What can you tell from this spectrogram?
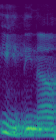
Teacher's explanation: حمزہ اور ہا دونوں اقصی حلق سے ادا ہوتے ہیں، واضح طور پر حمزہ کو ادا کرنا ہے، ہا سے ملانا ہے۔ ہا ساکن ہے، اس پہ ہمس ہوگا، حمزہ بالجہر ادا ہوگا اور ہا میں ہمس ہوگا۔ دال کی زیر کو جلدی پڑھنا ہے، دی پڑھنا ہے، دے نہیں پڑھنا۔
